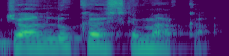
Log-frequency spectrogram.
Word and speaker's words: Gianluca Scamacca: Today, we're going to be talking about how do you pronounce his name? Gianluca Scamacca.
